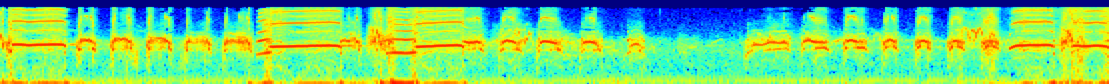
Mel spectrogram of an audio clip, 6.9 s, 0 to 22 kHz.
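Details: Osprey at a ranch nest cam, recorded 13 July 2016 as the fifth fish is delivered to the nest: rapid series of high, whistled chirps, repeated in bursts with brief pauses, plus wing flaps and a low steady hum.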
